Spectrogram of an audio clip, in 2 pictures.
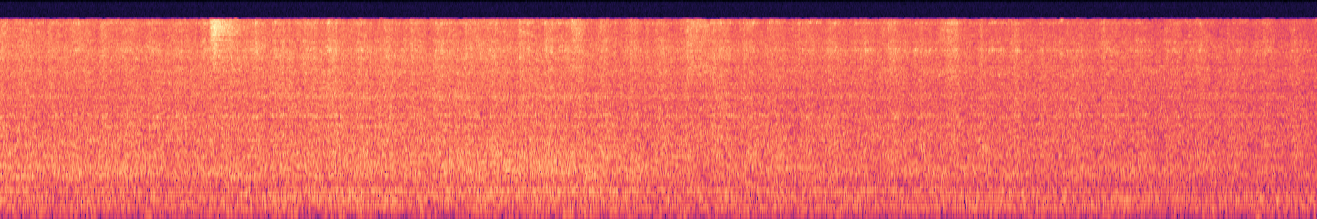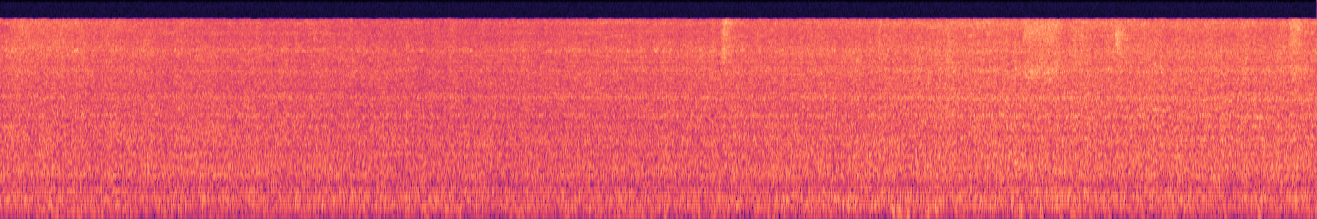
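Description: Passenger carriages of a steam-hauled train running along the track, a steady rumble of wheels on rails heard from an open carriage window.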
